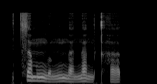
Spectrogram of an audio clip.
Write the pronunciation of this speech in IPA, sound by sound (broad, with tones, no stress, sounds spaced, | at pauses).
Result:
t͡s ɐ˥ m ŋ ʊ˨˥ ŋ n̪ ɐ˨˥ n ɐ˨ n kʰ ɐ˨˥ k̚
